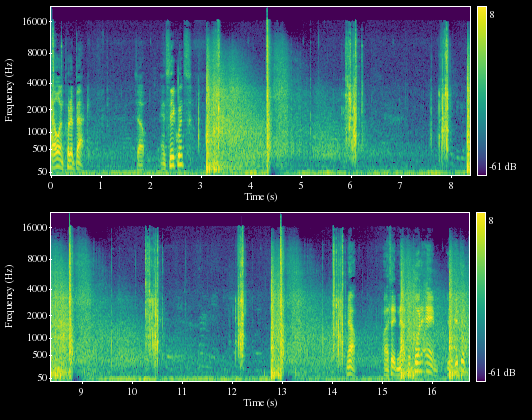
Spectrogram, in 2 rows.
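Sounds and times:
speech: 0.1s - 0.8s, 1.7s - 3.0s, 14.3s - 16.7s
firearm gunshots during a close-range shooting drill: 3.1s - 6.2s, 7.8s - 10.8s, 12.8s - 14.5s, 15.2s - 16.7s.

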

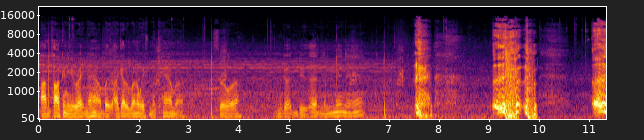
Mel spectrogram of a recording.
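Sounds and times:
speech: 0.0s - 8.2s, 9.0s - 10.2s
person clearing throat in front of a camera: 7.5s - 7.9s, 9.1s - 10.0s, 11.1s - 11.3s
person coughing in front of a camera: 7.5s - 8.0s, 9.1s - 10.1s, 11.1s - 11.3s.

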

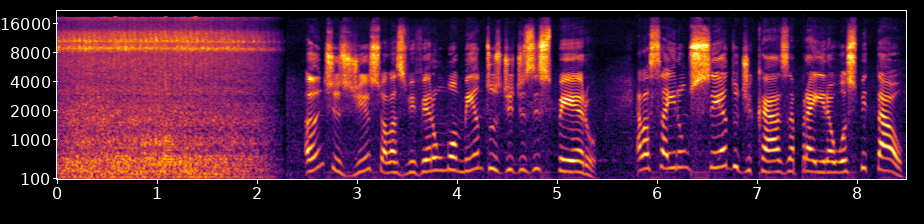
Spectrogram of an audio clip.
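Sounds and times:
Military Police helicopter rotor and engine flying overhead in São Paulo: 0.0s - 2.3s
speech: 2.5s - 8.4s.

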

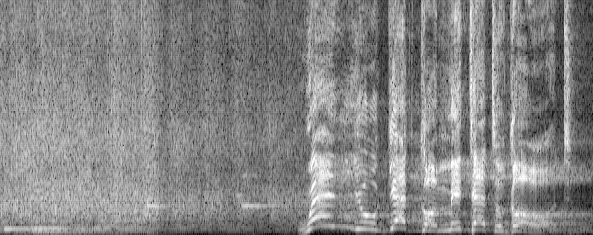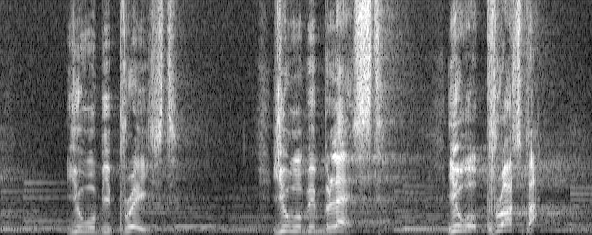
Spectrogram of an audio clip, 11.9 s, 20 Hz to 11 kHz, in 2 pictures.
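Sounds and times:
crowd clapping in sustained applause: 0.0s - 4.2s
speech: 3.0s - 5.8s, 6.6s - 7.8s, 8.6s - 11.4s.

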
